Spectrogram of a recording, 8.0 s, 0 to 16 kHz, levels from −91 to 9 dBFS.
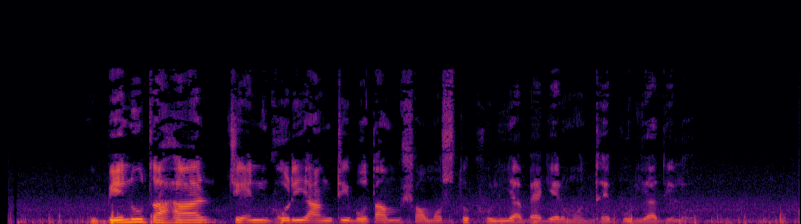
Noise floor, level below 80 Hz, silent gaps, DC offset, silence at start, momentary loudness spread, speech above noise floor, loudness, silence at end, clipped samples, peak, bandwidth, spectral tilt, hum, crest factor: -49 dBFS; -64 dBFS; none; under 0.1%; 0.25 s; 20 LU; 23 dB; -27 LUFS; 0.15 s; under 0.1%; -4 dBFS; 11 kHz; -6 dB/octave; none; 24 dB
